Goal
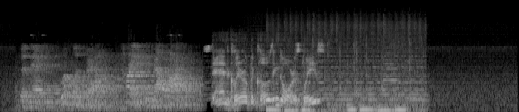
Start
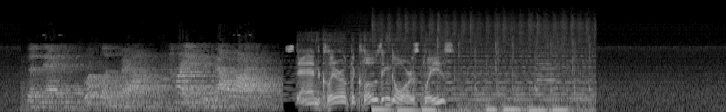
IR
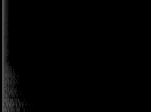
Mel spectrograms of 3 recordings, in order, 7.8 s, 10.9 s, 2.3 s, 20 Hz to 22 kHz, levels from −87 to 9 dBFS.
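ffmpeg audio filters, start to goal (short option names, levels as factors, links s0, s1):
-filter_complex "[0:a]adynamicequalizer=threshold=0.00794:dfrequency=220:dqfactor=0.94:tfrequency=220:tqfactor=0.94:attack=5:release=100:ratio=0.375:range=2.5:mode=boostabove:tftype=bell,atempo=1.4[s0];[1:a]atrim=start_sample=2205,atrim=end_sample=3087[s1];[s0][s1]afir=irnorm=-1:irlink=0"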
